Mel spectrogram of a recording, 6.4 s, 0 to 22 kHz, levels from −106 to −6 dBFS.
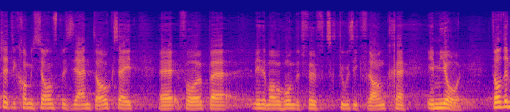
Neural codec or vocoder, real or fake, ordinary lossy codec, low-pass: vocoder, 48 kHz, 128 mel bands, Vocos; fake; none; 14.4 kHz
